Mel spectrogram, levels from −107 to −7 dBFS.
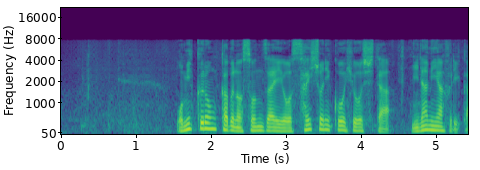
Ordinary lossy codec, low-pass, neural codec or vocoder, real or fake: none; none; codec, 16 kHz, 4 kbps, FunCodec, trained on Chinese and English, 50 frames a second; fake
